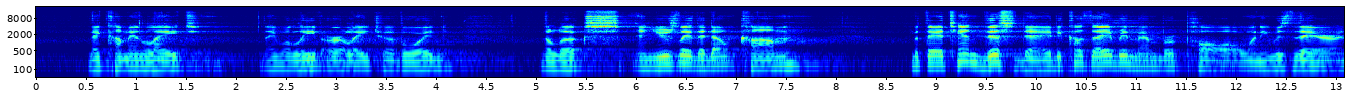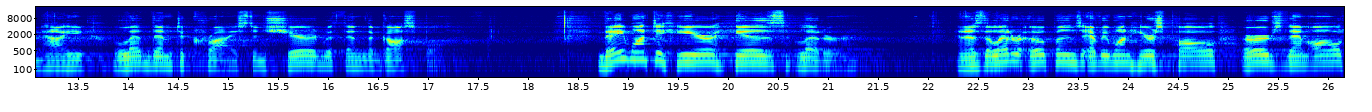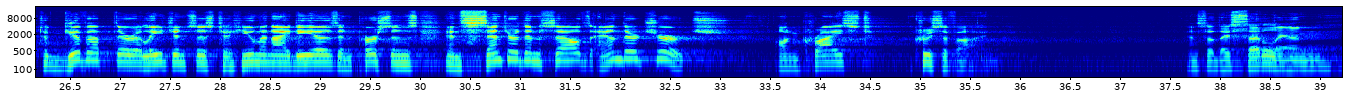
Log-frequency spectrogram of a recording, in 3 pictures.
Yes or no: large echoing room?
yes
